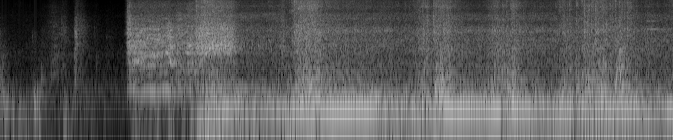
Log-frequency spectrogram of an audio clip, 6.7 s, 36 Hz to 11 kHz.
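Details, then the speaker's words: 1939 Buick coupe 248 straight-eight, start after new coil, fuel fed by hand as the fuel pump wasn't delivering: cranks briefly, catches and settles into an even idle with smooth blips; runs healthy. "All right. Sounds good."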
